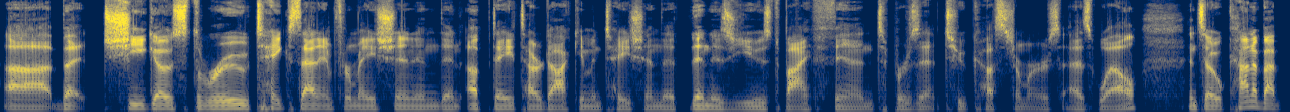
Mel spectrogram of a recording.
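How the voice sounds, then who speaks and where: A man, a support team leader, answering interview questions in a measured, explanatory way on a remote call. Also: sits low, fairly even intonation, fairly bright tone, dry recording, clean studio sound. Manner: measured, explanatory, slows down on key points.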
